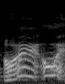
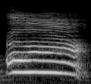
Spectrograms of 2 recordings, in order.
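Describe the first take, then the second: First: The cry is soft and weak. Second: The cry is loud and strong.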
